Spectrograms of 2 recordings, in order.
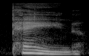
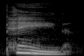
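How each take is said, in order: First: "Pain" with a long, gliding A as in day; long A vowel. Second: "Pain" said again with the same long A as in day; long A vowel. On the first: Teacher modelling "Pain" for the class, long A. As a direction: stretch the A in "Pain", lips spread. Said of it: "comparing the eh sound ... to the A sound". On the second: Teacher repeating "Pain" for students, long A. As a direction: lips spread, glide the A in "Pain". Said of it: "Now listen again and repeat". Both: Shown as a demonstration.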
